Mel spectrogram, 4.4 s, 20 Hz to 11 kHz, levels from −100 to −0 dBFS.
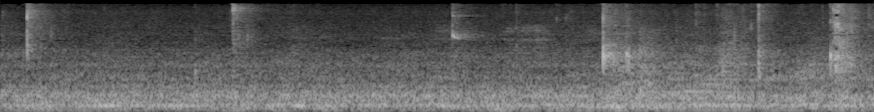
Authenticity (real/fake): real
